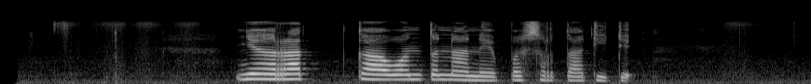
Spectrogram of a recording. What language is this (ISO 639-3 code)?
jav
